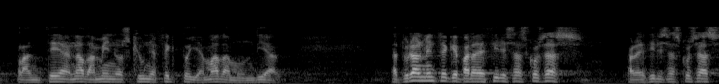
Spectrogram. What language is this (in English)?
Spanish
